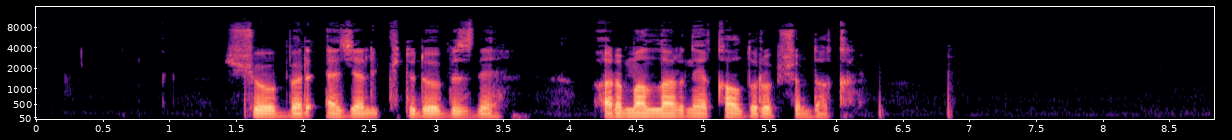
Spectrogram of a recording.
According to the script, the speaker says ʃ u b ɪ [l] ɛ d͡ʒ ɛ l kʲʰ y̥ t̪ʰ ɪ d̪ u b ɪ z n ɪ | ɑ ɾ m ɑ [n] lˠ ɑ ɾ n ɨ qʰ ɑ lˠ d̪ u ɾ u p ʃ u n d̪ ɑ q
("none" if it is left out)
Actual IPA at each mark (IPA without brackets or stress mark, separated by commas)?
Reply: ɾ, n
